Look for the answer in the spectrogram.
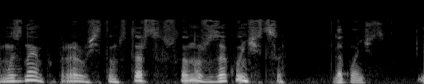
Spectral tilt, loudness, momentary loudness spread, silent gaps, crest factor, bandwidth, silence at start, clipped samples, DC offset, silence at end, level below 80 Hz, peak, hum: -7 dB/octave; -25 LUFS; 11 LU; none; 16 dB; 8.8 kHz; 0 s; under 0.1%; under 0.1%; 0 s; -52 dBFS; -8 dBFS; none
